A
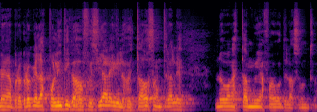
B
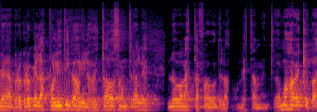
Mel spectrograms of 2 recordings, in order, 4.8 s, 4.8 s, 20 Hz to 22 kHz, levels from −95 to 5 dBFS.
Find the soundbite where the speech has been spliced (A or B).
B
